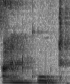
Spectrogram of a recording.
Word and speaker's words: uncouth: Uncou this word is pronounced as uncou.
